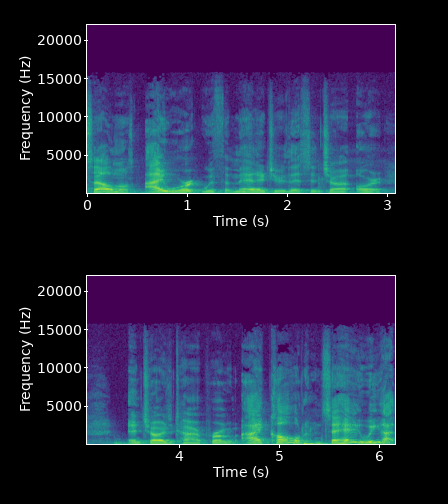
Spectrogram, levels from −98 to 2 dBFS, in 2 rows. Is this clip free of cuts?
no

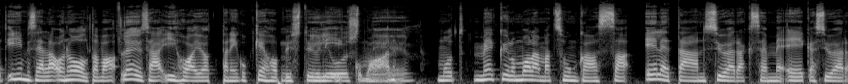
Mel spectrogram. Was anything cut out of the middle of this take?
no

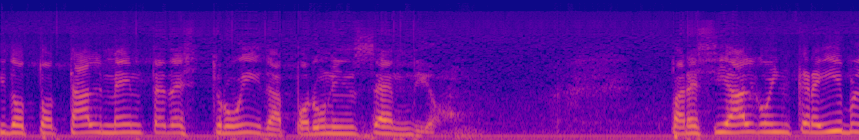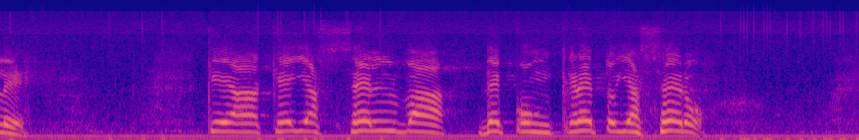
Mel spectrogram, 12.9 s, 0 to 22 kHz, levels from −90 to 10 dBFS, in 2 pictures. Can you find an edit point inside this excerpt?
no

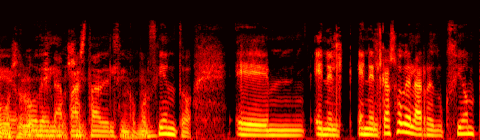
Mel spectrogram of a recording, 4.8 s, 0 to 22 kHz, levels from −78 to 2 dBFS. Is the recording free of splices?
yes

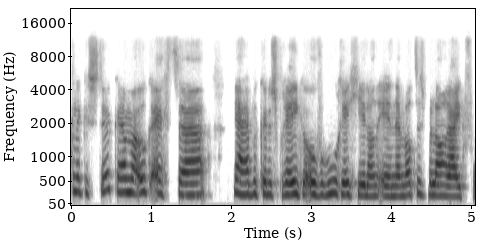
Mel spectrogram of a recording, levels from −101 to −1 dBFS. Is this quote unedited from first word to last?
no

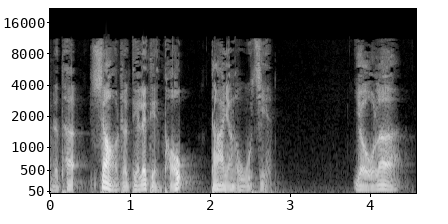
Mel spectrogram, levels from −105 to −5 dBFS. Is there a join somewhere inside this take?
no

